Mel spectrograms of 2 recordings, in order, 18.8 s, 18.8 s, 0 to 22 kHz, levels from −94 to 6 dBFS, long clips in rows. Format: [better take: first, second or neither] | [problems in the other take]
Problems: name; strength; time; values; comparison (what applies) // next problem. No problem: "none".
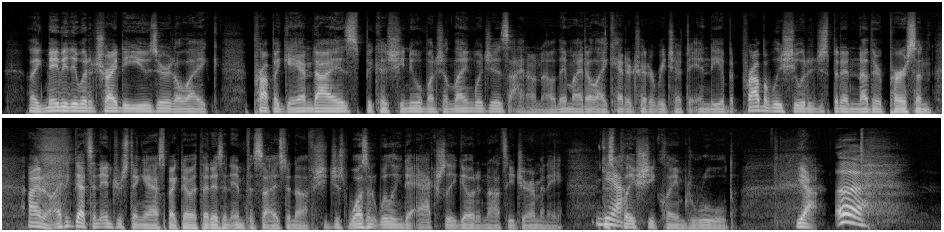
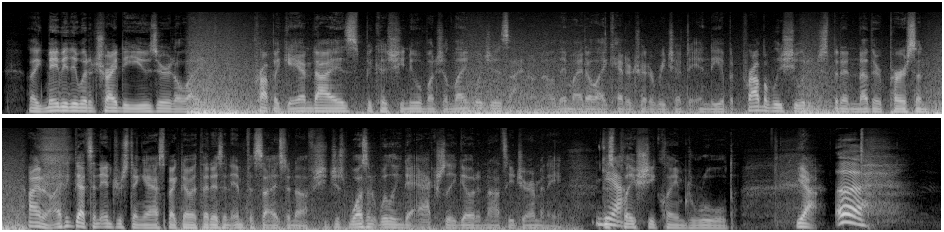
first | wind noise on the microphone; occasional gusts; from 2 to 9.5 s and from 11 to 15 s; 15 dB below the speech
